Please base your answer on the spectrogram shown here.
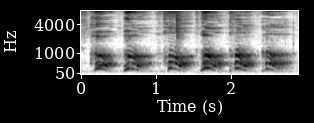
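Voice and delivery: rapid high karate huhs; six karate grunts. Shown as a demonstration. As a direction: fire off quick loud grunts. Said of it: "pretend like SpongeBob".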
